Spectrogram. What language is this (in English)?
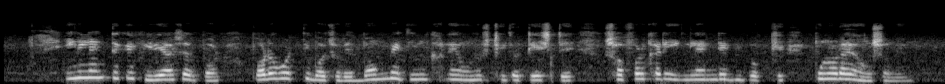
Bangla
